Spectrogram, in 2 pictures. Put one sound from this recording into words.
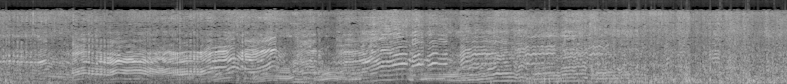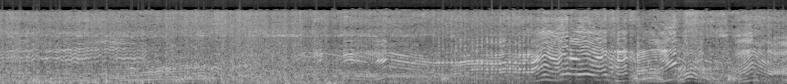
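A small dirt bike engine revs up and down close by.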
